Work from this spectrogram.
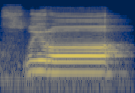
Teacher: صاد کو پر کیجئے، اسی طرح را پر ہوگا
